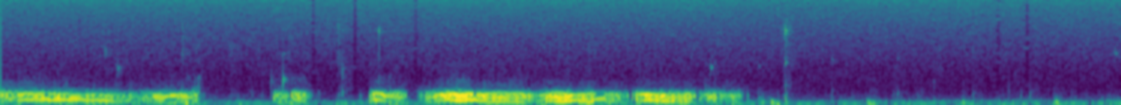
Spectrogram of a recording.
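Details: Stomach growling: low gurgling, rumbling bowel sounds in bursts, then fading to quiet faint gurgles; ordinary borborygmi.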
